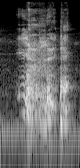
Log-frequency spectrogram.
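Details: Two loud, harsh coughs in a quick run with a throat-clearing quality in a quiet room, in a person drinking bitter melon leaf as a cough remedy.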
